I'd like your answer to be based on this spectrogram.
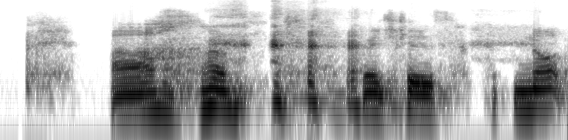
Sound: laughs

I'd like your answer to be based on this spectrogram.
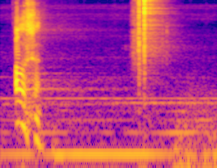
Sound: shotgun cocks

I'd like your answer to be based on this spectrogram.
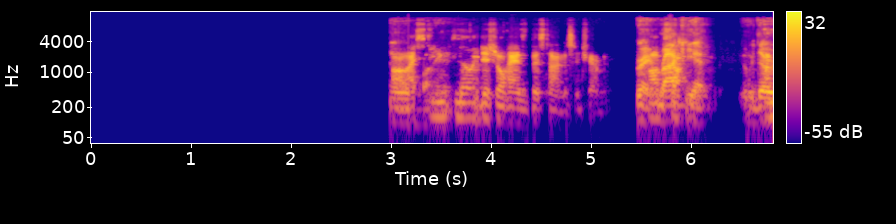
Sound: A pause

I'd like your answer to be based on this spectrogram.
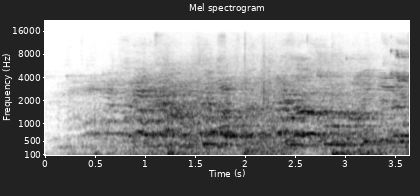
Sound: chatter

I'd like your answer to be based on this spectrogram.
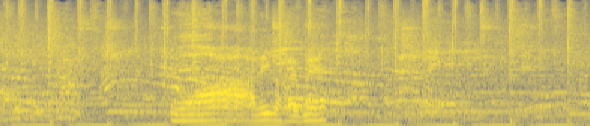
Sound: Cantonese

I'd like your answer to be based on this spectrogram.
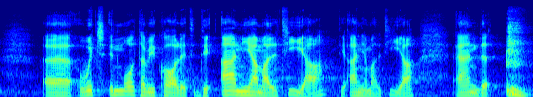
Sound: speaking in Maltese

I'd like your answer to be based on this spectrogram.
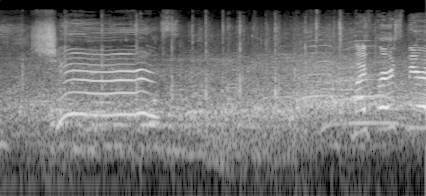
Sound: fans cheering

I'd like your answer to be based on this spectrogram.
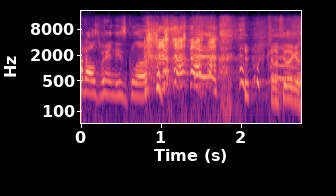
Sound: people laughing

